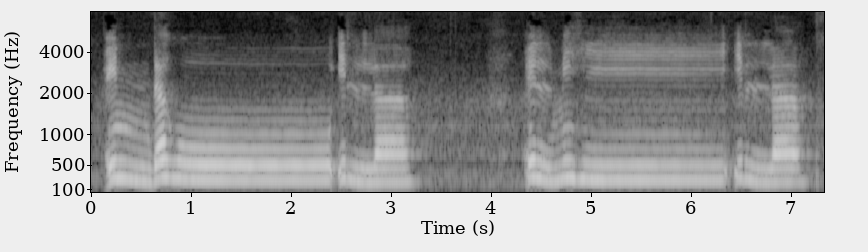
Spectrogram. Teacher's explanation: Tapi kalau tawilah, ha tu bertemu dengan hamzah, maka kita baca sebanyak 4 dengan 5 ataupun 5 harakat. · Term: mad silah tawilah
